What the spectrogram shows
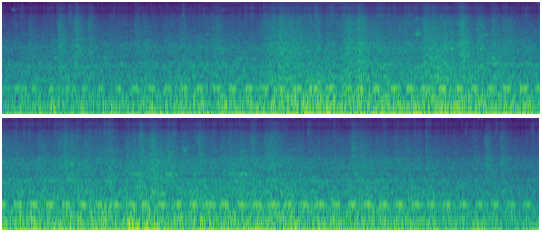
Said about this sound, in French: on est à l'arrière du, à l'arrière du bus, euh, les cheveux dans le vent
